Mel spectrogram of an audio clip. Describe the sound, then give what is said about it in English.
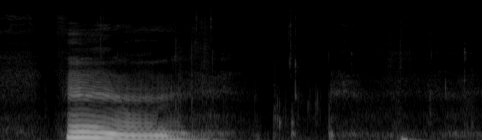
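Someone chews a cola-flavoured gummy candy; a drawn-out hummed vocal tone gives way to a few soft, quiet mouth clicks and sticky chewing sounds. “Now I'm eating a second one. It feels like I've eaten some sort of gummy and then washed it down with Coke.”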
